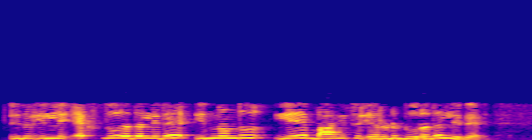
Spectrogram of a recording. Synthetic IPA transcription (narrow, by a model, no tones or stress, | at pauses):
id̪uilːiʔeksd̪uːɾɐd̪ɐlːid̪e̞inːo̞nd̪ueːbaːɡisuʔɛɾɐɽud̪uːɾɐd̪ɐlːid̪e̞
